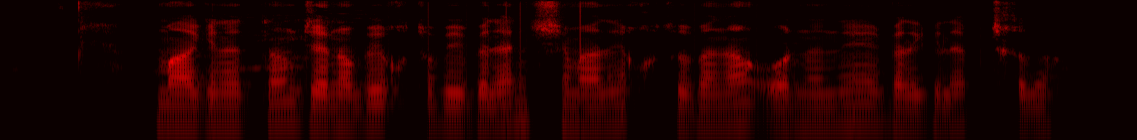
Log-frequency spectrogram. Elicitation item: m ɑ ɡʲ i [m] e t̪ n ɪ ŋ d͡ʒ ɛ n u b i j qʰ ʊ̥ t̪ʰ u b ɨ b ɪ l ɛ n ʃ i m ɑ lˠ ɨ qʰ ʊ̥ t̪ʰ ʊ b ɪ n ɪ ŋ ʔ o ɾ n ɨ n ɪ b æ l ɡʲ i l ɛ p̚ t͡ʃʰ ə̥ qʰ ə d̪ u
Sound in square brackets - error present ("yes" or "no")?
yes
